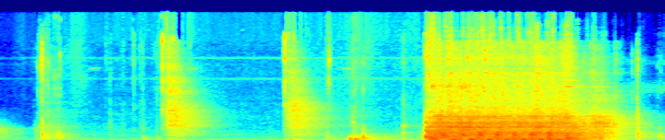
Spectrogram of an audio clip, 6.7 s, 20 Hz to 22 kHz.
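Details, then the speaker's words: 2002 Polaris Scrambler 400cc 4x4 ATV with replaced battery and repaired electric starter: several bursts of steady cranking at about four turns a second, each ending without the engine catching; cranks but won't fire, with spark, compression or carburetor still unknown. "let's see does turn over pretty good let's see if she fires up all right does not"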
